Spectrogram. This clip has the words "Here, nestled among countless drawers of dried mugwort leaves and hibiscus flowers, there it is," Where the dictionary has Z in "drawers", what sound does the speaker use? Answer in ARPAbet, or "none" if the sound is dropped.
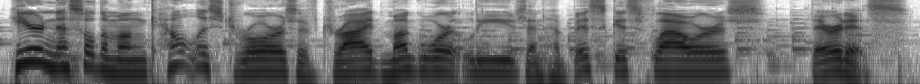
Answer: Z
